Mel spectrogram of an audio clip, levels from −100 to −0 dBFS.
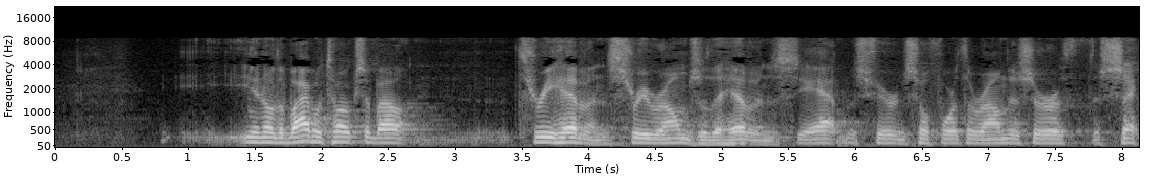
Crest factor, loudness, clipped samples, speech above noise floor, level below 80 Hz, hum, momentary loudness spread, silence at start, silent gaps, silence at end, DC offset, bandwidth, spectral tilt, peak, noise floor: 18 dB; -25 LUFS; under 0.1%; 36 dB; -62 dBFS; none; 11 LU; 1.15 s; none; 0 s; under 0.1%; 9.4 kHz; -5.5 dB/octave; -8 dBFS; -62 dBFS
